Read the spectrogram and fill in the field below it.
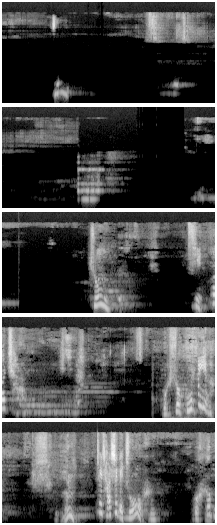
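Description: A young woman speaks calmly and sweetly, close by.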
